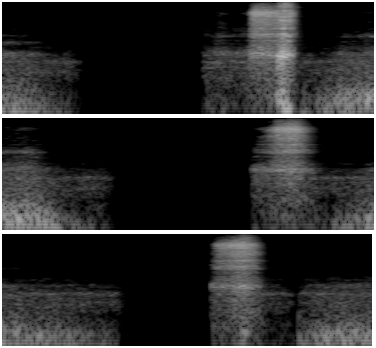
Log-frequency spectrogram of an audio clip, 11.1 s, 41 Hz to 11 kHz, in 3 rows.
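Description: Loud snorting snores with noisy breaths between, about 17 cycles a minute, separated by abrupt silences; snoring.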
